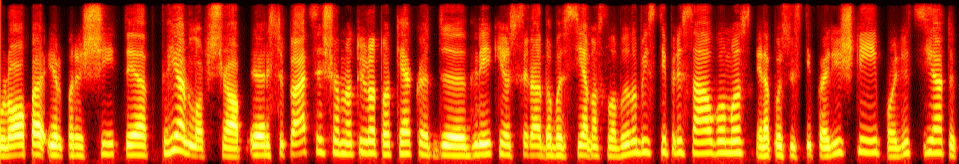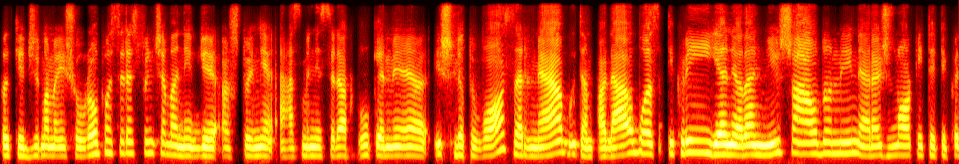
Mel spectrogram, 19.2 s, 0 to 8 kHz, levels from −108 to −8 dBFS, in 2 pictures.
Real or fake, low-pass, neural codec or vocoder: fake; 7.2 kHz; codec, 16 kHz, 1 kbps, X-Codec, HuBERT features, trained on balanced general audio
